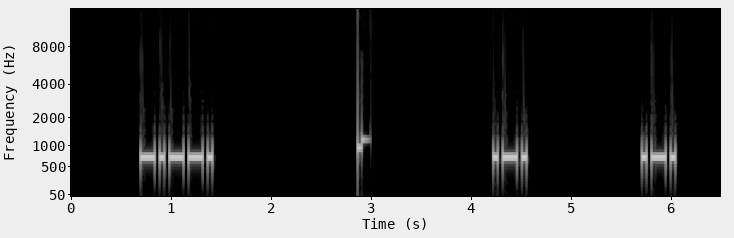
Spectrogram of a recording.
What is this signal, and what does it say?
Morse code, heard as a keyed tone, about 25 wpm, spaced as for 7 wpm, 690 Hz. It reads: <KN> RR
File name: Top 90 QSO Elements - 8x Character Spacing - 25wpm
